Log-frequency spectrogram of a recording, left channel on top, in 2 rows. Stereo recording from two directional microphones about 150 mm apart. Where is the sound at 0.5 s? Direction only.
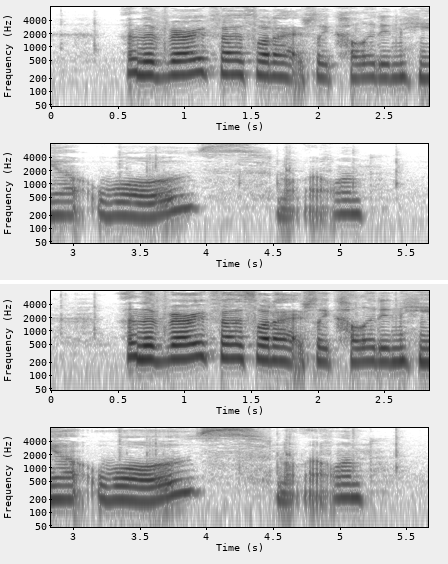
40° right (ahead or behind).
